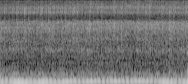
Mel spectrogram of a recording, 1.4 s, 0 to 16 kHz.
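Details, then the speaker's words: Old Nash flathead six, 6-volt positive earth, cold start after long storage, no coolant so short run: low, even rumble with steady beat, no knocks or misses; idling smoothly after blowing black soot. "that's awesome makes me happy kind of blew some black soot all over but he's running all right now I'm even more excited right now"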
